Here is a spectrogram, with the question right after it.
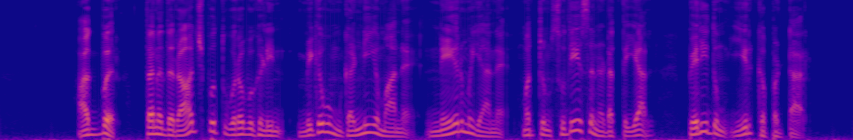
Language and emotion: Tamil, neutral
